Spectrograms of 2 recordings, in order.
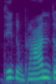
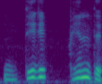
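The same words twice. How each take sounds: First: दिग्भ्रांत said with bhrant, an r cluster and a long nasal a; correct pronunciation. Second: दिग्भिन्त read slowly and loud, higher, with bhin instead of bhrant; misspelled option read out. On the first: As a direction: state the right form दिग्भ्रांत plainly. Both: Shown as a demonstration. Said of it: "दिग्भ्रांत होता है".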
